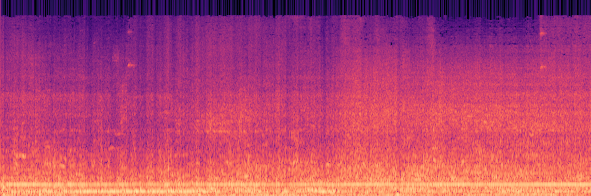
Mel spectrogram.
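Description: Electric passenger train running at speed, heard from inside the carriage: a steady hum over continuous wheel-and-track rumble, with the hiss growing a little brighter about halfway through.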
